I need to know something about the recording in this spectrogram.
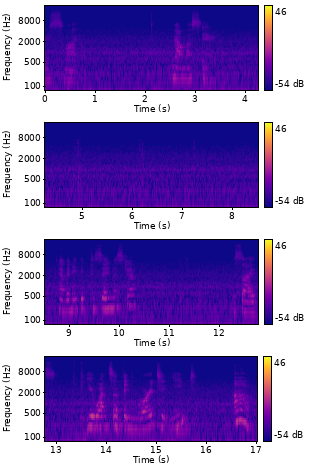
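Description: An older woman talks calmly, close by.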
